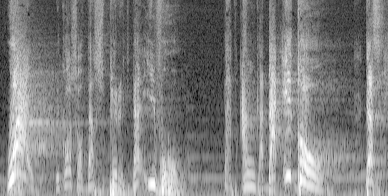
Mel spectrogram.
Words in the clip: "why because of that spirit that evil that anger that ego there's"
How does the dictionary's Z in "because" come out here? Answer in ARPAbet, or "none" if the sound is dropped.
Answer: S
